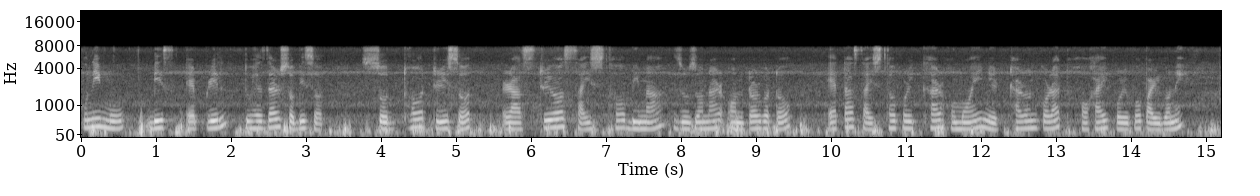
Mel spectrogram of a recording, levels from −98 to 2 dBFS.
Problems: constant background noise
